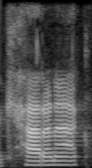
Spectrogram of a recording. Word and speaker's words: Kadanak: ma'am thank you senator my name is kadanak like cadillac okay and i am a proud dallas county democrat i'm proud constituent of senate district 23.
